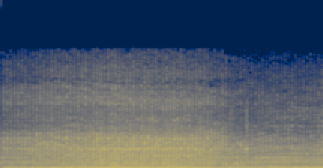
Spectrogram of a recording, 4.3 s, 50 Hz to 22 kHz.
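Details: Stihl BR600 backpack blower, first start after valve adjustment, previously idled long periods: quick, steady putter of about four beats a second holding even without stumbling; smooth healthy idle.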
